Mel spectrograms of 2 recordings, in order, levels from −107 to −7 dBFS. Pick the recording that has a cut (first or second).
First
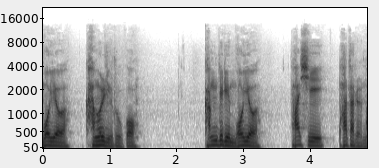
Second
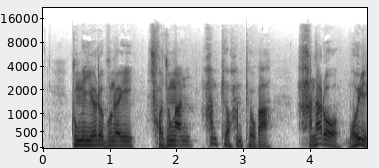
first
